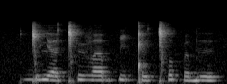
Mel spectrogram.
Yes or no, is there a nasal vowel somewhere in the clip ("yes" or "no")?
no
